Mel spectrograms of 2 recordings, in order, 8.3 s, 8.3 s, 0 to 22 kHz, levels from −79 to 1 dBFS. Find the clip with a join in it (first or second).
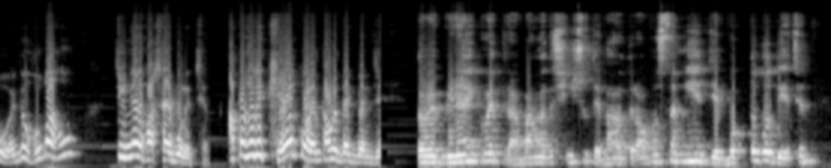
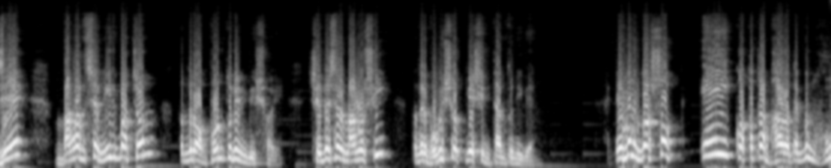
first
